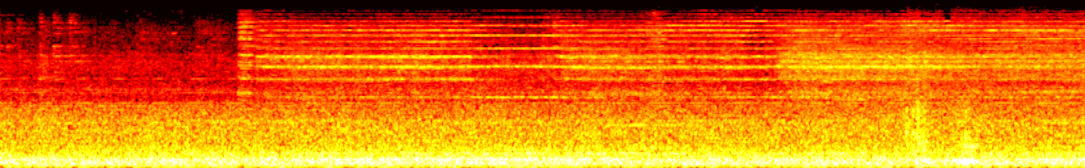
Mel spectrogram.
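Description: Freight train of boxcars rolling past with a steady rumble; about two seconds in, high-pitched wheel squeal from the rails joins it and keeps on. A brief thump near the end is the loudest moment.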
